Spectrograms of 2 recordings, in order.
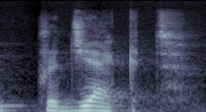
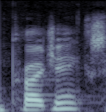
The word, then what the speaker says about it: project: project for next year so the vowel sound changes to the schwa sound the uh that really lazy sound when it's a verb what do you project for next year are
